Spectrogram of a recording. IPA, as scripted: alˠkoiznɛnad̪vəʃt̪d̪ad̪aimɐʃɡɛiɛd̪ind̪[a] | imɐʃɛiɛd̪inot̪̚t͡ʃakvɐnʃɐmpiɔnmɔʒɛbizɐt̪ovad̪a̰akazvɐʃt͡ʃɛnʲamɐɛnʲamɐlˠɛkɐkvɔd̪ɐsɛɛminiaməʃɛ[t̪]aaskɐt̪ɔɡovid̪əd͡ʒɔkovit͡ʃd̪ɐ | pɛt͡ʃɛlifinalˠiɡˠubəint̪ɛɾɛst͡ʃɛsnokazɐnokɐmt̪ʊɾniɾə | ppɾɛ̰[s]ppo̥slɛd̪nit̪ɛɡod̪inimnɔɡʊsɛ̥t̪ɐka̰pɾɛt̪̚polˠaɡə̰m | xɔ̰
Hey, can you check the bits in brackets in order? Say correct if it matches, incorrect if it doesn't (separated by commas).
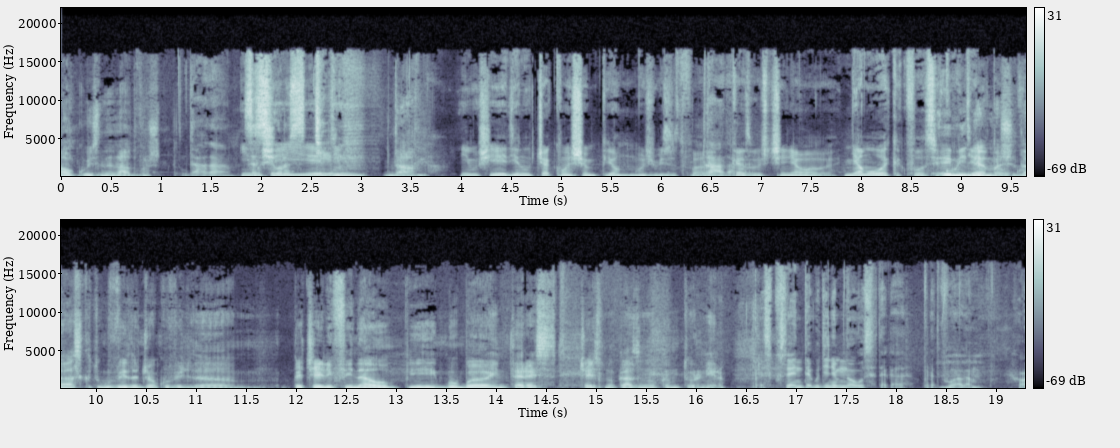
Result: correct, incorrect, correct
